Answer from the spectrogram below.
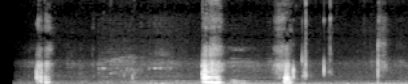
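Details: A little child's hiccups: three abrupt, short gulping sounds in a quiet room, each a sudden catch of breath.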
